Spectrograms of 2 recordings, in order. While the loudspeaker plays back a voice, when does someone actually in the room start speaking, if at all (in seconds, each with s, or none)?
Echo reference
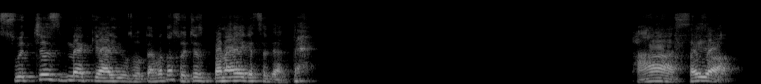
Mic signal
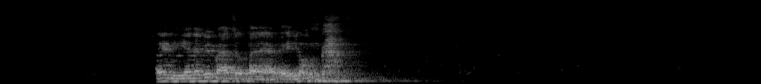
1.6 s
